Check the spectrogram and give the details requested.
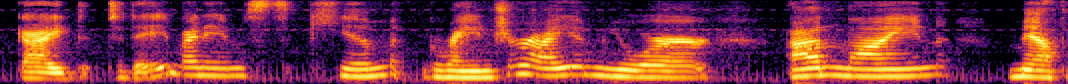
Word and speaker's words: Granger: It's spelled and sounds like a park ranger with a G in front of it, so Granger.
